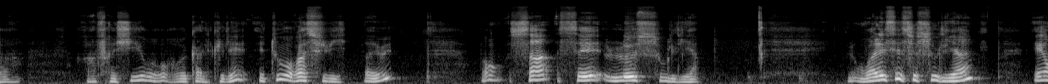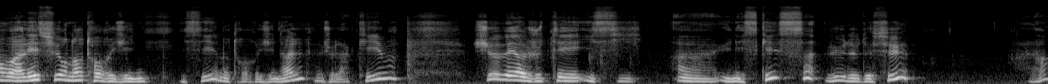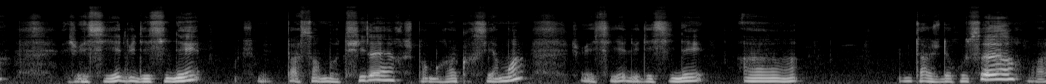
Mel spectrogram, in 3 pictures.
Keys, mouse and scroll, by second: 1.6 click, 4.7 click, 11.5-11.8 scroll up 2, 12.5 click, 16.7 click, 18.6 click, 19.3 click, 20.5-21.0 scroll up 2, 21.3 right click, 24.5 &, 25.6 click, 29.0 click, 30.7 click.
